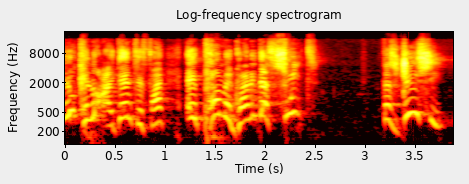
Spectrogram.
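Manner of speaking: high, loud disbelieving rant; incredulous master. Retold or imitated. The master, outraged at his gardener, rants in disbelief. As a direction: demand an answer in outraged disbelief.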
